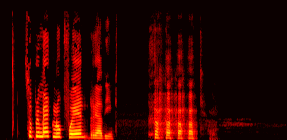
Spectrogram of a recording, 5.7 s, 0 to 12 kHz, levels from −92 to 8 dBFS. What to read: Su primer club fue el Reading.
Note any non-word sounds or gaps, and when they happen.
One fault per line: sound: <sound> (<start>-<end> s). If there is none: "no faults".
sound: laugh (3.0-3.9 s)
